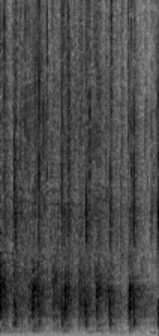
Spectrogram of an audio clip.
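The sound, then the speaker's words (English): Quiet clapping from a church audience applauding itself, soft, rhythmic hand claps repeating at an even pace, faint and slightly blurred together throughout. “You can clap for yourselves and for God.”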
